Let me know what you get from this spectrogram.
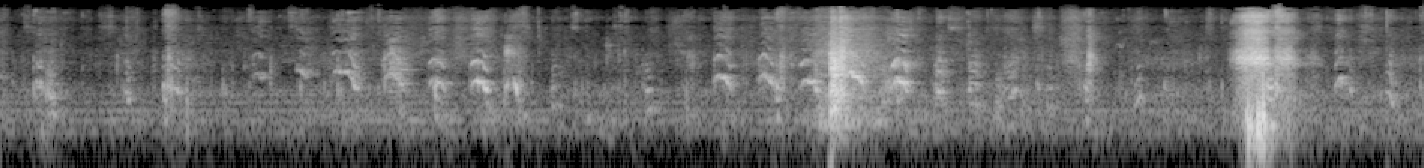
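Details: Week-old Great Pyrenees puppy swimming while nursing on a bottle gives a string of short, high squeaks and whimpers, with two louder splashy bursts near the end.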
